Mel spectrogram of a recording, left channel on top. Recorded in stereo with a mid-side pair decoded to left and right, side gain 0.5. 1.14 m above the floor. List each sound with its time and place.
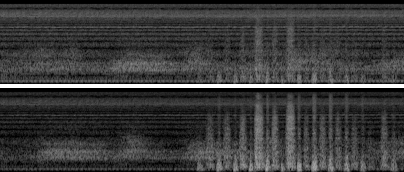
0.0 s a drone: 35° left
2.0 s breathing: 55° right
